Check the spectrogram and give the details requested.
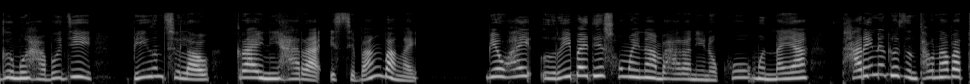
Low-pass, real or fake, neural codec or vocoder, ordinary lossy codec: none; real; none; none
